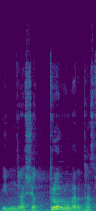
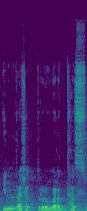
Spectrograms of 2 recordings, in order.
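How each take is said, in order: First: The high pitch falls on the syllable tru. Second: The high pitch falls on the syllable dra. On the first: A son should be born who is killed by Indra. The speaker calls it wrong. "ತ್ರೂ ಅನ್ನುವ ಅಕ್ಷರಕ್ಕೆ higher tone ಇಟ್ಬಿಡ್ತಾನೆ" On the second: A son should be born who kills Indra. The speaker calls it right. "ದ್ರ ಹೇಳಬೇಕಿದ್ರೆ ಹೇಳುವಂತಹ higher ಟೋನನ್ನು"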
